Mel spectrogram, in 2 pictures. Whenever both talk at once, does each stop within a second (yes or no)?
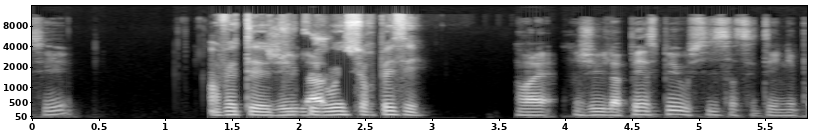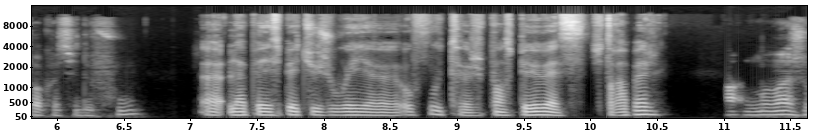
yes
